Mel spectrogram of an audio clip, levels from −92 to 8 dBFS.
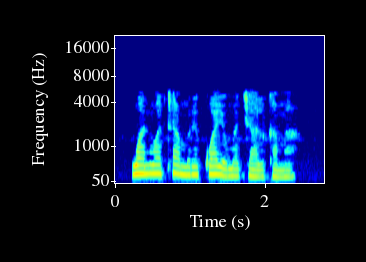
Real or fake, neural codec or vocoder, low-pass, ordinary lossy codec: real; none; 5.4 kHz; none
